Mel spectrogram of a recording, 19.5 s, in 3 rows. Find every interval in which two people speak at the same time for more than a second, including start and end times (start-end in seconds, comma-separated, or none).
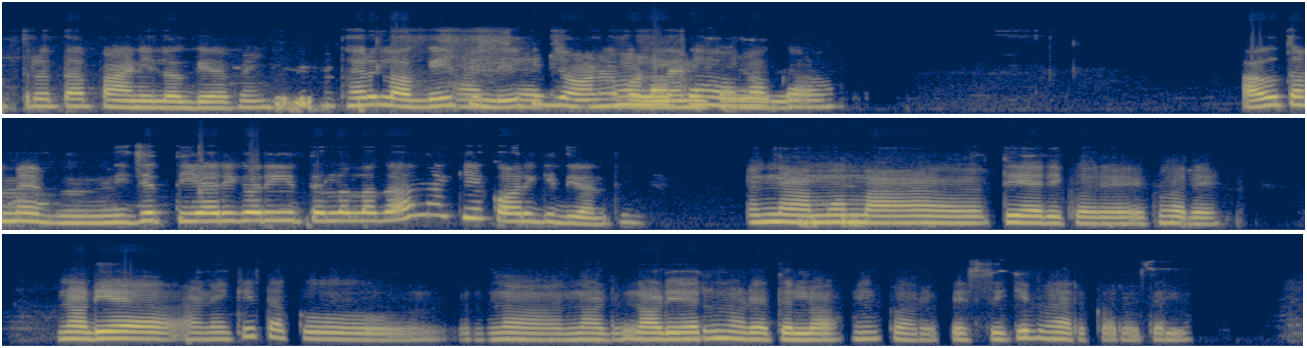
2.3-4.0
